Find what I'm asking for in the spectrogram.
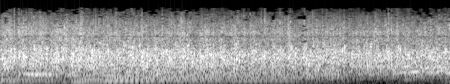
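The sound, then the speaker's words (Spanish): Applause breaks out for a guest who has traveled from Lircay, Angaraes, Huancavelica. It is a steady, dense patter of clapping that holds at an even level throughout, with a faint murmur of voices underneath. “Cuando dijiste Lircay, no, un aplauso.”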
